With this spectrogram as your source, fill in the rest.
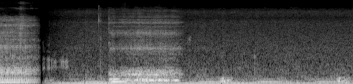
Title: Bro that a roar 😭#sleep #snoring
